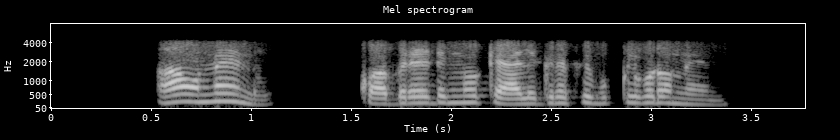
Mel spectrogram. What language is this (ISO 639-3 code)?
tel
